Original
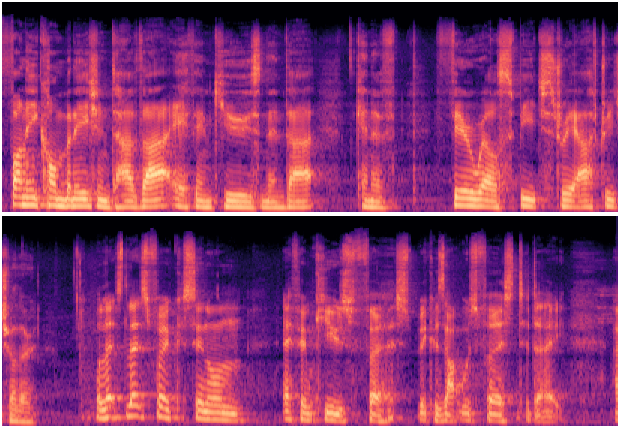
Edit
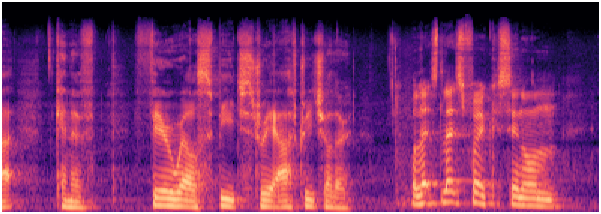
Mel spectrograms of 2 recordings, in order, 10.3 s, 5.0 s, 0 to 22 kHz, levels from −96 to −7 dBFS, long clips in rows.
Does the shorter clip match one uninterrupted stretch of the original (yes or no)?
yes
